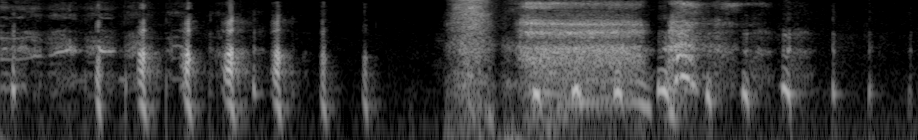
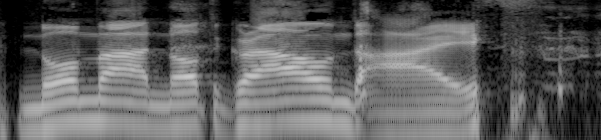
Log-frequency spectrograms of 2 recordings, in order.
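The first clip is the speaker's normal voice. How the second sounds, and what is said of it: Put-on Jamaican accent. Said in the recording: “Jamaican accent”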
